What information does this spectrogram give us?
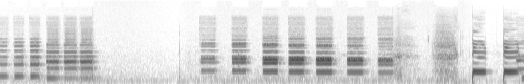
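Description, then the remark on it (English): A medical cardiovascular caution (emergency) alarm, from a musician, sounds: a quick burst of short, buzzy electronic beeps, a brief pause, then a steady run of louder pulsing tones, ending with a few more clipped beeps. “This sound that you're hearing is a cardiovascular caution alarm or an emergency alarm.”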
